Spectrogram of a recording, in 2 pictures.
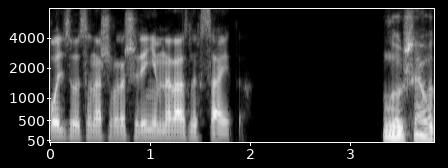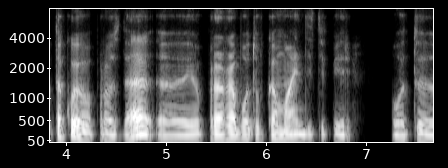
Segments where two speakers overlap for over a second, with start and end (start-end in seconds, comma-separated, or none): none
